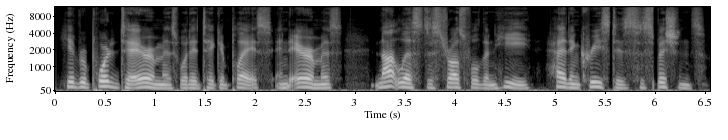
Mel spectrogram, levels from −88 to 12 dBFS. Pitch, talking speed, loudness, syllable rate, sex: 155 Hz, 185 wpm, -19 LUFS, 5.7 syllables/s, male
